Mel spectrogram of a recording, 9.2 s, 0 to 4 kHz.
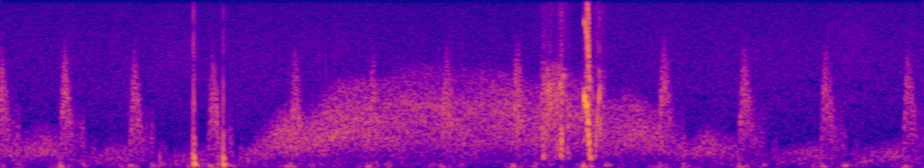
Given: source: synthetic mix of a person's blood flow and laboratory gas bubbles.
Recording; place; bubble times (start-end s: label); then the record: Doppler ultrasound of blood flow; subclavian vein
5.40-5.74 s: bubbles
5.80-6.06 s: bubbles
From the record:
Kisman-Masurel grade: 213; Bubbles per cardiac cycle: several, 3 to 8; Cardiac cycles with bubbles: 1 to 10%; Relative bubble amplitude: loud (0.450 to 0.775); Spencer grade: 1 (occasional bubble signal discernible with the cardiac motion signal, with majority of cardiac periods free of bubbles); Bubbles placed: anywhere in the cardiac cycle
